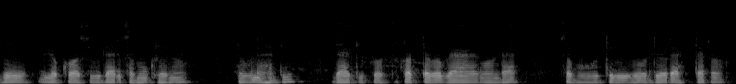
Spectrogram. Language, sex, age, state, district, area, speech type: Odia, male, 30-45, Odisha, Kendujhar, urban, spontaneous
